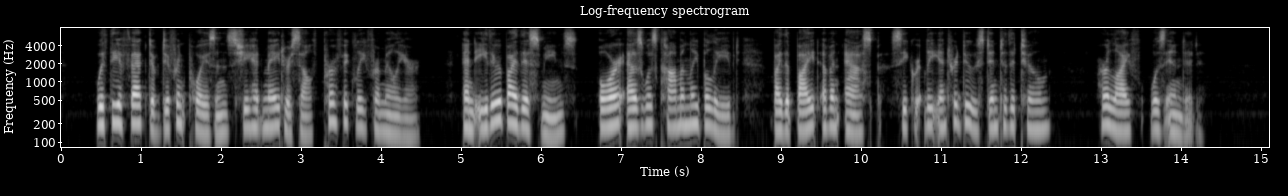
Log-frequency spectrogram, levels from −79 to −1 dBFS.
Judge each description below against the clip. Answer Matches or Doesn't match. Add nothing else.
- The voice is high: Doesn't match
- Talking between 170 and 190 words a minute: Doesn't match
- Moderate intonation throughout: Matches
